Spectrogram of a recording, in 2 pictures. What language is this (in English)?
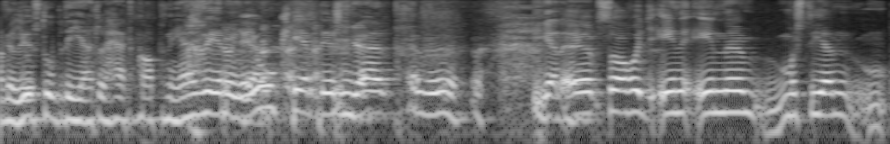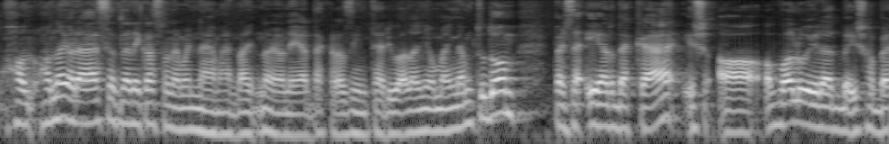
Hungarian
